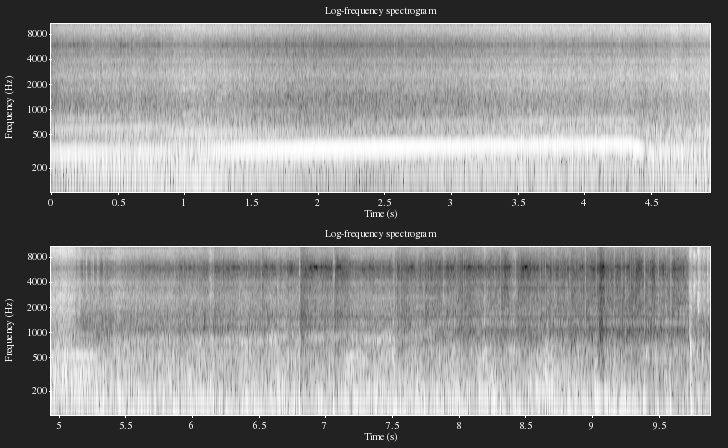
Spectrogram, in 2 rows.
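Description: Porsche 911 Carrera S flat-six heard inside the cabin, pulling hard in gear. Its note drops sharply at the start with an upshift, then rises slowly for about four seconds. The note drops again about four seconds in, and the second half is a rough, unpitched rumble with no clear engine note.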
